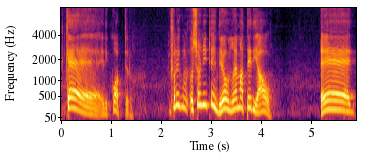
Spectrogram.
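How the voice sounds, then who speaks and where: A man's voice: a little high, darkish tone. An older man, a retired police officer telling a story in a podcast interview, acting out the dialogue and swearing casually. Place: podcast studio.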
